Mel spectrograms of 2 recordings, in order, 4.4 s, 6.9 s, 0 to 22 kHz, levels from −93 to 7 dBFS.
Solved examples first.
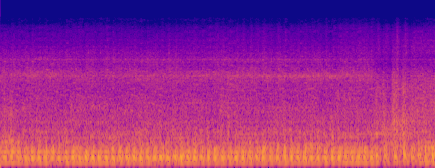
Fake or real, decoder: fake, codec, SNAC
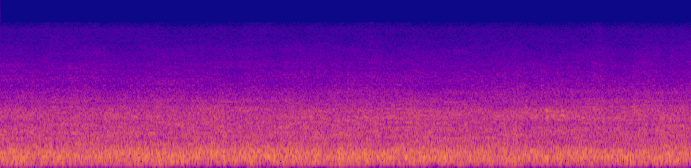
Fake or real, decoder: fake, codec, SNAC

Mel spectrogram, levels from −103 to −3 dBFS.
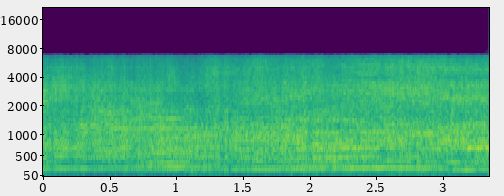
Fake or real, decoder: fake, codec, SNAC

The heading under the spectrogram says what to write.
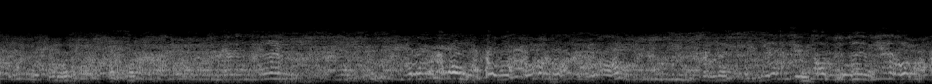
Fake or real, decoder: fake, codec, SNAC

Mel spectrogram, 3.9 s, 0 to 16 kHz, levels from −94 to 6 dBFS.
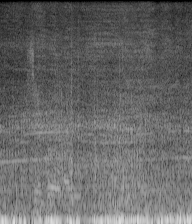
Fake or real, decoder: real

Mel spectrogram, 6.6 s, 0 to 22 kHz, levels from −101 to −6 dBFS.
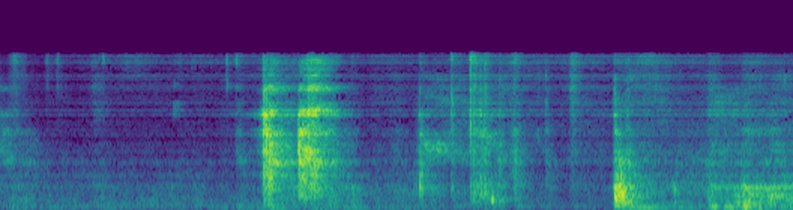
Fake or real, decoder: fake, codec, SNAC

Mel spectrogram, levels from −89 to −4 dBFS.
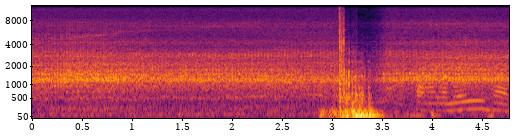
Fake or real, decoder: real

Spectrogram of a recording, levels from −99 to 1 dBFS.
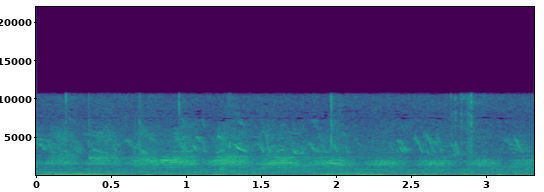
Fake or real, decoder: real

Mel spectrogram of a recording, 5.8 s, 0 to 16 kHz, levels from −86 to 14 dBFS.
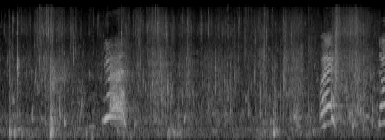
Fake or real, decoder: real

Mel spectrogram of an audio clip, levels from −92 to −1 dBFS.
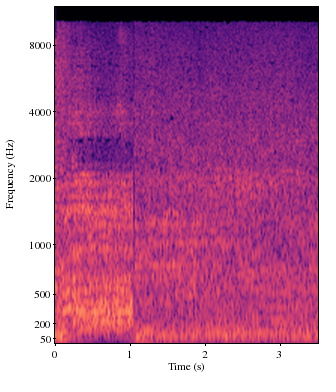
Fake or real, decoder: real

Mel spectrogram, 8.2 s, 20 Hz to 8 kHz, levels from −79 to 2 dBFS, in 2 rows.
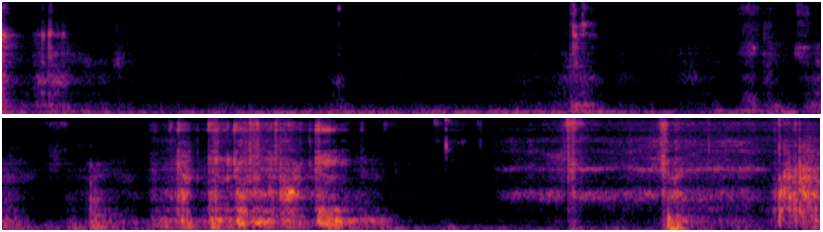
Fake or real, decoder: fake, codec, SNAC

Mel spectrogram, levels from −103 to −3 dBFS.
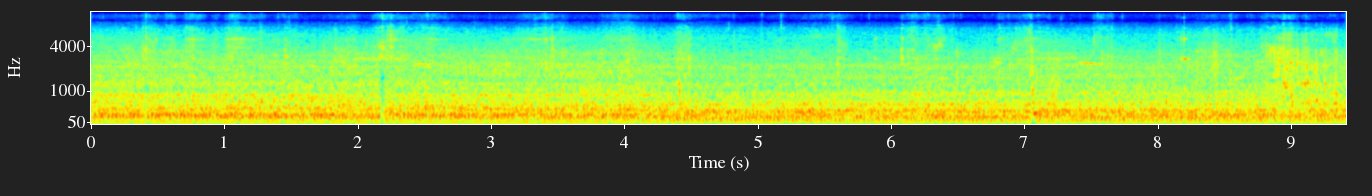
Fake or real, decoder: real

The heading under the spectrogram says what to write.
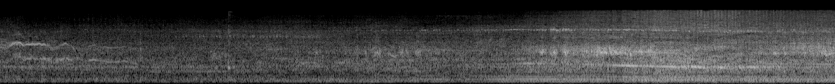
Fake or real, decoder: real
